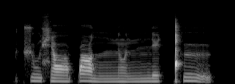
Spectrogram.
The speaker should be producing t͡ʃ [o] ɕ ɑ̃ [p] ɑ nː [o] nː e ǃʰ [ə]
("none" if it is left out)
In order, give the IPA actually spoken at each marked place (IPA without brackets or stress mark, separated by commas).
u, p, õ, ɯ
